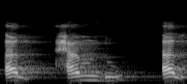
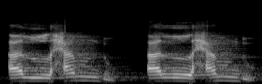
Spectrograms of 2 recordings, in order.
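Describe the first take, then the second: First: আলহামদু split with a stop after আল, slow; wrong broken recitation. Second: আলহামদু drawn out slowly with the lam kept humming; slow recitation demo. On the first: Teacher demonstrates the mistake to students, broken slow. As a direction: pause after আল before হাম in আলহামদু. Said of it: "ভুল হয়ে যাবে". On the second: Teacher recites slowly for students, lam held voiced. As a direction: stretch আলহামদু, let the lam ring into হা. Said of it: "এই যে লামের আওয়াজটাকে আমি চালু রাখতেছি". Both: Shown as a demonstration.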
